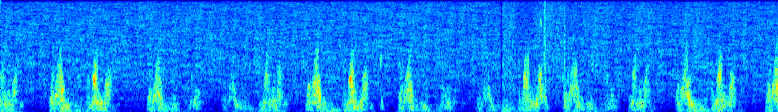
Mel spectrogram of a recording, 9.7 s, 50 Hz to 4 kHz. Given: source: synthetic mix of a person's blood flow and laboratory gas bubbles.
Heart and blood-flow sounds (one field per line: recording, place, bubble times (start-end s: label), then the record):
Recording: Doppler ultrasound of blood flow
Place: precordium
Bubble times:
4.74-4.83 s: bubbles
6.73-6.87 s: bubbles
7.01-7.17 s: bubbles
From the record:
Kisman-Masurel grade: 121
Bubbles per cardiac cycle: 1 to 2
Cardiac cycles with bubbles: 10 to 50%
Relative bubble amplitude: barely perceptible (0.100 to 0.250)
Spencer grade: 2 (many but less than half of the cardiac periods contain bubble signals, singularly or in groups)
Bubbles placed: anywhere in the cardiac cycle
